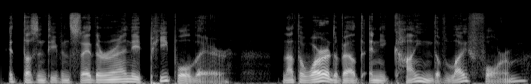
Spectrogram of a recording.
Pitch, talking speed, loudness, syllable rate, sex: 105 Hz, 205 wpm, -19 LUFS, 5.6 syllables/s, male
